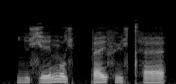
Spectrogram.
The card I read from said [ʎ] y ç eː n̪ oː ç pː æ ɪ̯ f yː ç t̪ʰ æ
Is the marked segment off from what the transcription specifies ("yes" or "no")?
no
